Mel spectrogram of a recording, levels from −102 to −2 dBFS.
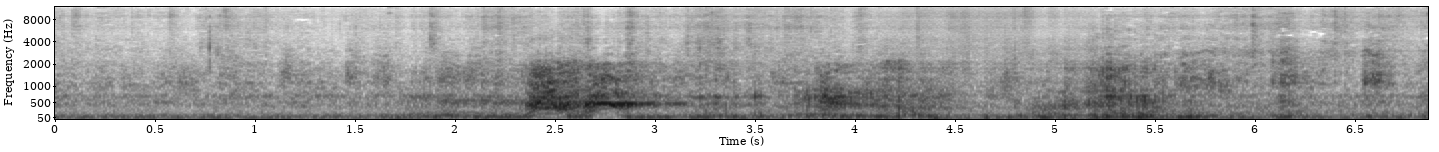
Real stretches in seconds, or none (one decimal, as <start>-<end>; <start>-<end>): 0.0-4.1; 5.2-6.9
